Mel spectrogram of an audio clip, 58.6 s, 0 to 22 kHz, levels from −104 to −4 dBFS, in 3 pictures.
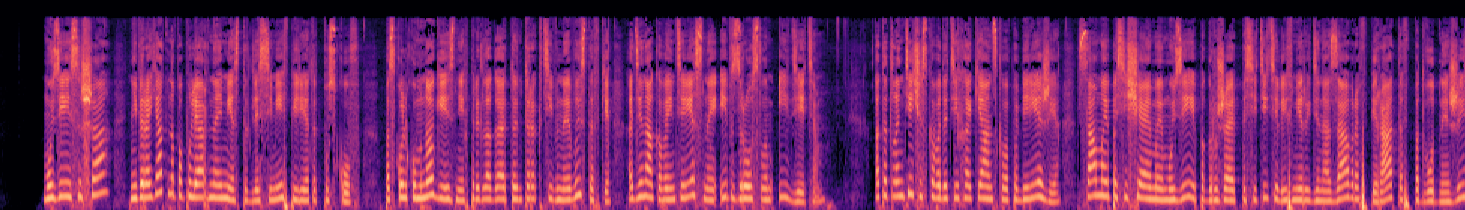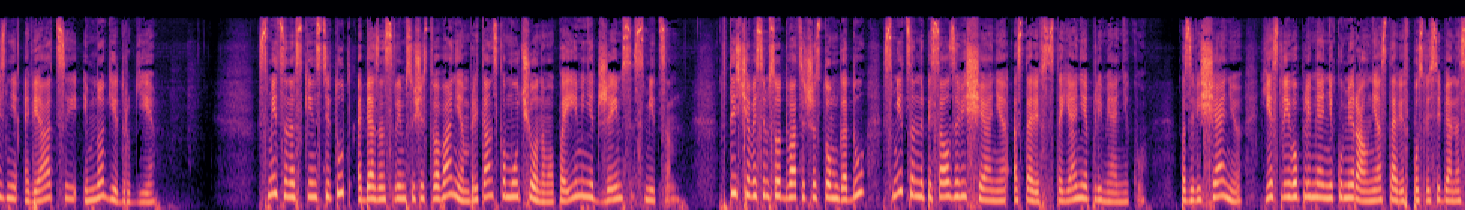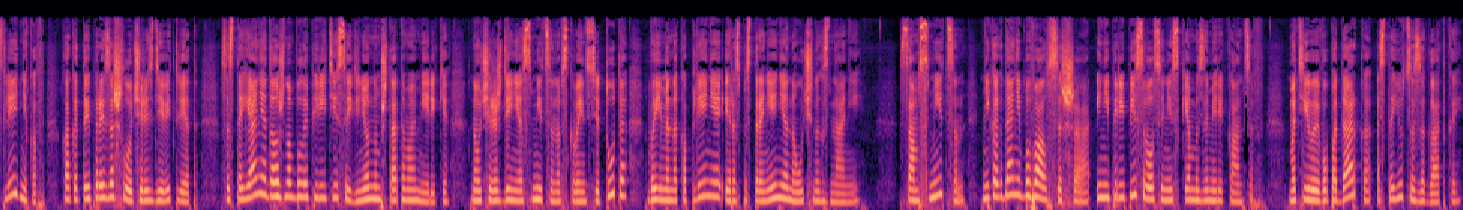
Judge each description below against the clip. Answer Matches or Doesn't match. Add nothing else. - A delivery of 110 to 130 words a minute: Matches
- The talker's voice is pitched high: Matches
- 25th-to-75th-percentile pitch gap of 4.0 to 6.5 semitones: Matches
